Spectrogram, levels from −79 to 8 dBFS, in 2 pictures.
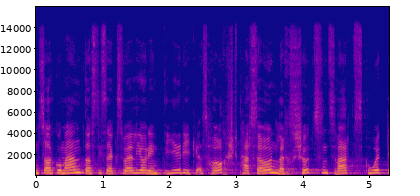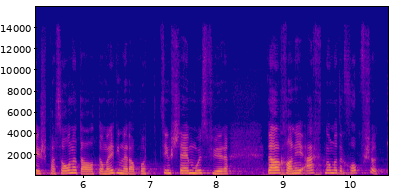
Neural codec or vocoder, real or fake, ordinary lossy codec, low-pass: codec, 44.1 kHz, 7.8 kbps, Pupu-Codec; fake; none; 14.4 kHz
